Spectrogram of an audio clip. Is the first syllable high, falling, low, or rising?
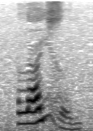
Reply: rising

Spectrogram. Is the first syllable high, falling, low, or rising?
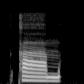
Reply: low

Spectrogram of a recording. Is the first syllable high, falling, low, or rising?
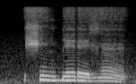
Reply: high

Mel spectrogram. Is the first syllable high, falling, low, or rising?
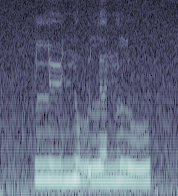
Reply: rising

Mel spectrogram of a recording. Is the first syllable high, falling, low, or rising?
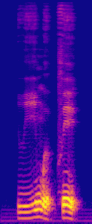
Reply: rising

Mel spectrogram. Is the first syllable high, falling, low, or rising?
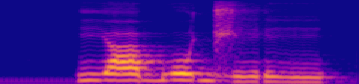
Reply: high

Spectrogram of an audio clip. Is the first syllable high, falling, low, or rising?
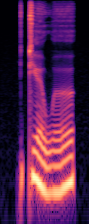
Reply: falling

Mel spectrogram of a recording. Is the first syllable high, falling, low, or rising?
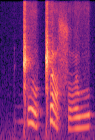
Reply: falling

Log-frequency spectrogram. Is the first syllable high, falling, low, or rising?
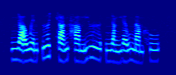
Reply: low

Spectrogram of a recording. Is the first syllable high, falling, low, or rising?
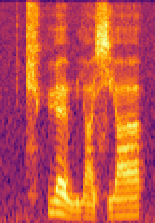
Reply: falling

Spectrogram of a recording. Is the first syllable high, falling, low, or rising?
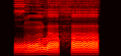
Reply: rising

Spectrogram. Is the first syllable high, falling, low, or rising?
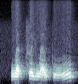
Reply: rising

